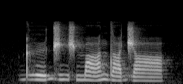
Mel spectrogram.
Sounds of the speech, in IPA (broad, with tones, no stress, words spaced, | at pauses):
ɖʱøː˨˩˦d͡ʒiː˨˩ʃ mɑː˨˩˦ndɑ˨˩˦d͡ʒɑː˨˩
